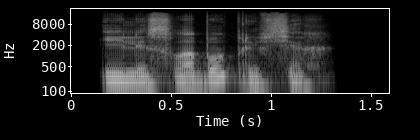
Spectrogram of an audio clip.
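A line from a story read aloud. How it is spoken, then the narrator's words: Barely audible question. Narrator (Russian): спросила еле слышно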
